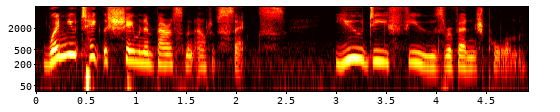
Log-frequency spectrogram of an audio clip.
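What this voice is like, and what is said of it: British accent. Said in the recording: “I'm noticing you have an accent ... my British accent”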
